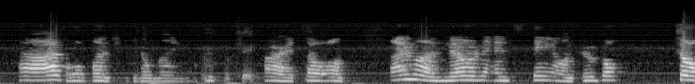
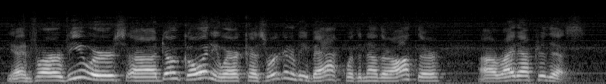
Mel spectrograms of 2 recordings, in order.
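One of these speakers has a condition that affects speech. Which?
The first: traumatic brain injury; motor vehicle accident, had tracheostomy; voice affected by brain damage and tracheostomy trauma, initially couldn't talk or swallow.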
